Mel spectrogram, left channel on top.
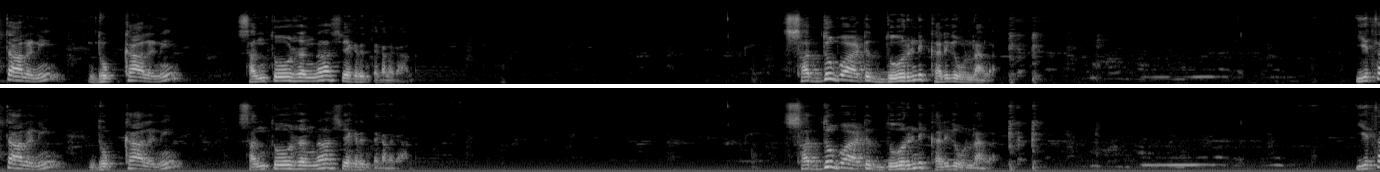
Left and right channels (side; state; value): right; noise; hum, 20 dB below the sound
